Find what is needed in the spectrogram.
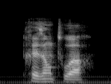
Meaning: display, cardboard display, display stand, display case, showcase
- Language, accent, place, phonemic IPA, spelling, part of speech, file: French, France, Lyon, /pʁe.zɑ̃.twaʁ/, présentoir, noun, LL-Q150 (fra)-présentoir.wav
